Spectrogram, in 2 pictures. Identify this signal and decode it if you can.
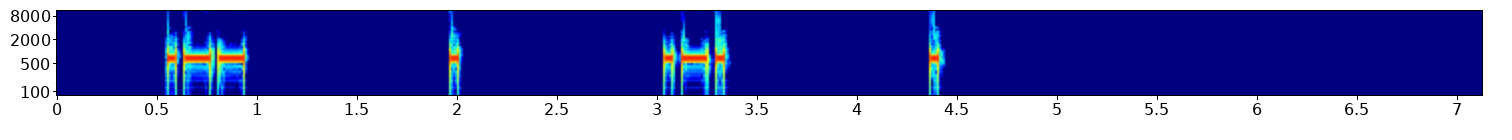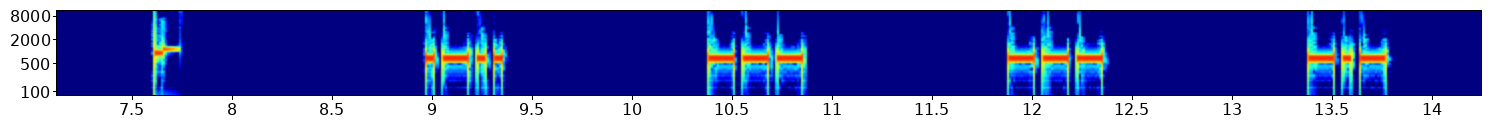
Morse code, heard as a keyed tone, about 28 wpm, spaced as for 8 wpm, 700 Hz. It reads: WERE LOOK
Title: 8x Character Spacing - Top 100 Words - 28wpm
